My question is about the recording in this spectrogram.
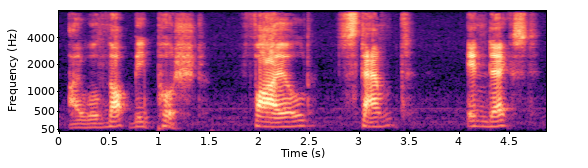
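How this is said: It is read in a put-on character voice.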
